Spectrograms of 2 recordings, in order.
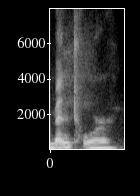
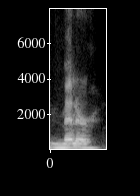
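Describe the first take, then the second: First: The middle T sound is clearly pronounced. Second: The middle T sound is dropped entirely.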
